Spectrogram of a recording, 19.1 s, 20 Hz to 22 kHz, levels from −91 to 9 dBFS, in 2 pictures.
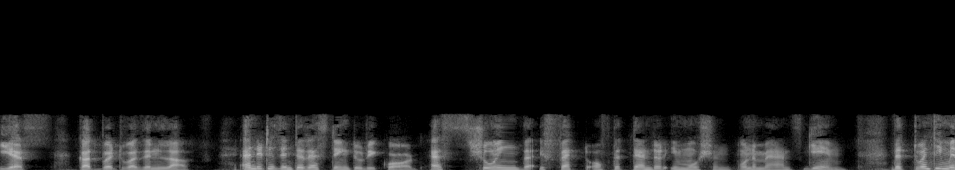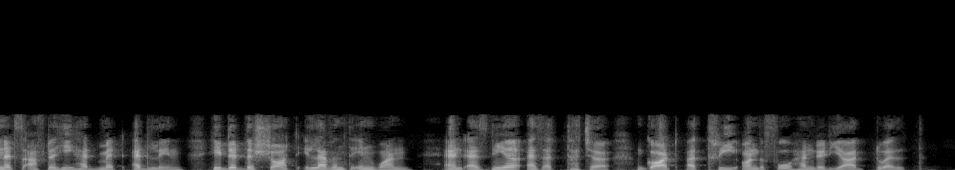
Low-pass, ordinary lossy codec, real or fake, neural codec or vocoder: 7.2 kHz; MP3, 48 kbps; fake; codec, 16 kHz in and 24 kHz out, 1 kbps, XY-Tokenizer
